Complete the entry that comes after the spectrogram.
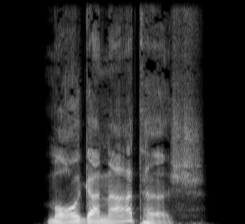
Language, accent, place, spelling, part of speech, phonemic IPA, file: German, Germany, Berlin, morganatisch, adjective, /mɔʁɡaˈnatɪʃ/, De-morganatisch.ogg
- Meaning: morganatic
